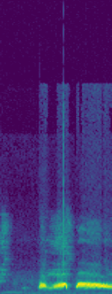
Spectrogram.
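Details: One 'thúc gù' phrase from a spotted dove, a cooing style used to excite wild birds and train decoy doves: a soft, slightly wavering doubled note, a brief gap, then a smooth, sustained low coo.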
